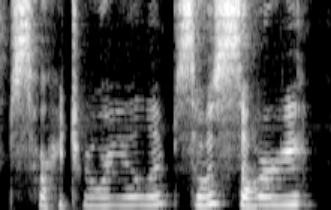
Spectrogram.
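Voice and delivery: soft, high, remorseful murmur; hushed apology. Real, not acted. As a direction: apologise softly to the character. Apologising to game character, near whisper.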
